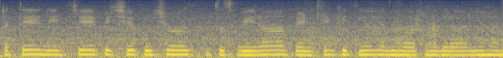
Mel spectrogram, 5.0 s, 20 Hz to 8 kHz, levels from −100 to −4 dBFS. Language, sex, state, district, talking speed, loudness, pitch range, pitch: Punjabi, female, Punjab, Fazilka, 145 wpm, -13 LUFS, 200-220 Hz, 210 Hz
